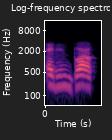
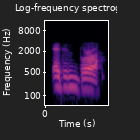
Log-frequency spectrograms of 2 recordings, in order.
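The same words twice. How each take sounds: First: The ending is said like 'berg'. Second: The ending is not said like 'berg'. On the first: The speaker calls it wrong. "not Edinburgh the way it's spelled" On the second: The speaker calls it right. "It's Edinburgh"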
